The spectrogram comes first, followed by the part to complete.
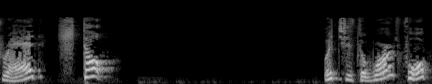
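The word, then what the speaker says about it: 人: By itself, it's read hito, which is the word for person. Hito. Hito. This kanji is also used in words like Nihonjin and Amerikajin. Attached directly after a country name, it's pronounced jin.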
